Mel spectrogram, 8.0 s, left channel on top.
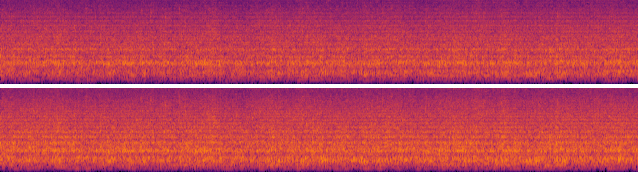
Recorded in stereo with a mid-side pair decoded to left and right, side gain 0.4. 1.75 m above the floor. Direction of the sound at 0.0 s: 65° right.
